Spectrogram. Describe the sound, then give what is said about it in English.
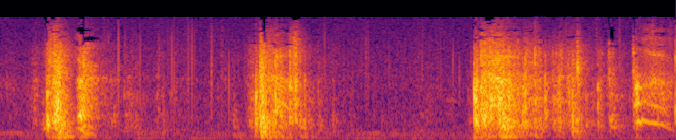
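A door is broken down: loud, heavy blows land about every second and a half, and the final longer crash is followed by cracking and splintering wood. No one speaks. “I'm going to break down the door.”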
